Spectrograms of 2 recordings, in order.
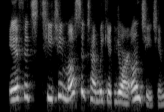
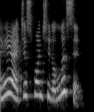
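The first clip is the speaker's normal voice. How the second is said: higher-pitched, mildly frustrated plea; 7 semitones higher than usual. Acted. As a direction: say it with a touch of exasperation. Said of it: "I can get frustrated with him".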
